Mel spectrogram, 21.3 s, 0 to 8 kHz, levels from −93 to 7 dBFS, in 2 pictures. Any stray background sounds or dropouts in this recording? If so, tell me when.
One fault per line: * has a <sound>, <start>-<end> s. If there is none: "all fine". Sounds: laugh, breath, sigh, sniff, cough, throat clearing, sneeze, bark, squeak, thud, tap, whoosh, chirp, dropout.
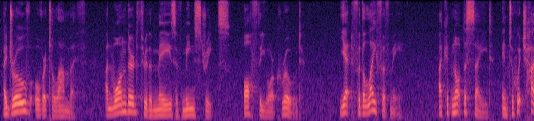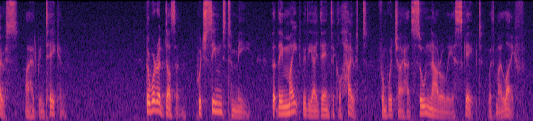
* has a dropout, 17.8-17.9 s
